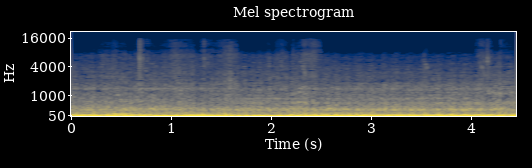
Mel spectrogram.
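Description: A car engine rumbles loudly and steadily up close, with a continuous low drone that carries on throughout.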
